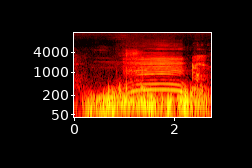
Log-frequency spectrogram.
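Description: A cow moos once, a long, steady, drawn-out call lasting over a second, set against constant low rumbling wind and outdoor noise on a pasture among beef cattle with bull calves.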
